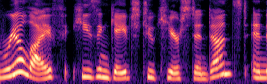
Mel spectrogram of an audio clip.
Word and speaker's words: Kirsten: It is pronounced Kirsten. For those who want to know, I have looked it up. I've heard him say it. It is Kirsten, but spelled Kirsten.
